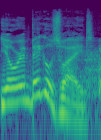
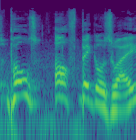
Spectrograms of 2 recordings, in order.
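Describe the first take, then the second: First: In Biggleswade landed with a falling finish; triumphantly insisting on in; stress on in. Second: Off drawn out and rising; mockingly stressing off over in. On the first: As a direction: stress the little word in to win the point. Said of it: "which is part of Biggleswade". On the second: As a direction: lean on off, slowly. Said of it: "I'm not in Biggleswade, I'm off Biggleswade". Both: Shown as a demonstration.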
